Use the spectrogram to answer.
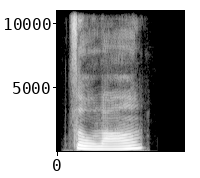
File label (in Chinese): "走廊", Chinese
